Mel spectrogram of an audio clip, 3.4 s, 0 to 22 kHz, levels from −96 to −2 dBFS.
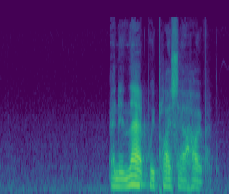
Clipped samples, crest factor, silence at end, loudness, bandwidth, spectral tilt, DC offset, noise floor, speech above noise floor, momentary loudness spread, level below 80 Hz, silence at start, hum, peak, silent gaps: under 0.1%; 26 dB; 0.3 s; -30 LUFS; 15.5 kHz; -5.5 dB/octave; under 0.1%; -65 dBFS; 36 dB; 14 LU; -62 dBFS; 1.65 s; none; -8 dBFS; none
